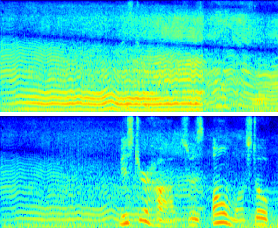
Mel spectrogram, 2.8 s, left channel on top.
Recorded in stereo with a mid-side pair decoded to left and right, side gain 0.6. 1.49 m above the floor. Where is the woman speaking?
60° right.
